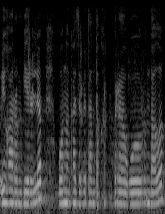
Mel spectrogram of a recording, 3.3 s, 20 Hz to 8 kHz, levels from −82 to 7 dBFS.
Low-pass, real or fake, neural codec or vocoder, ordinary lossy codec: 7.2 kHz; real; none; none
